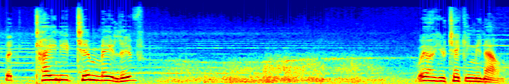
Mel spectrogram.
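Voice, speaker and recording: A man's voice: high voice, animated, over music. A man playing a frightened, repentant old miser in a radio drama, stammering and pleading as he draws out his words. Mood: anguished. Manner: stammering, pleading, drawn-out delivery. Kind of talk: theatrical radio drama acting.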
